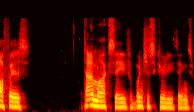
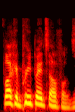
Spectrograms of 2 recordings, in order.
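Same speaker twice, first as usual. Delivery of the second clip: mock outrage; 9 semitones higher than usual. Mocking outraged reaction.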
